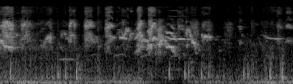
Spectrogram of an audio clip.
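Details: Several budgerigars chattering: dense, high, twittering warble with quick chirps and scratchy notes running together throughout, plus soft low clicks beneath.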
